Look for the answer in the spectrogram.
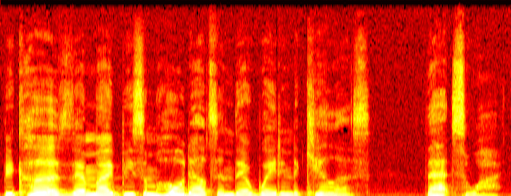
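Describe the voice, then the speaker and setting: A woman's voice: medium pitch, fairly even intonation, measured pace, mellow. A woman voicing a bold, flirtatious female mafia boss in an audio roleplay. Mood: focused. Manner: teasing, flirtatious. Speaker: voice actress.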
